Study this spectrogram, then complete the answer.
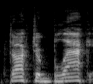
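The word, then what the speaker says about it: Dr. Black: lucky we have uh Dr Black and thundra I would like to point out that that says Dr black with a B I've had so many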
